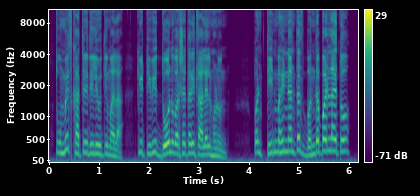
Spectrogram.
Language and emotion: Marathi, angry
